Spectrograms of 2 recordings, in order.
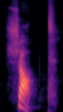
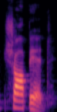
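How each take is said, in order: First: The ending is a short t sound. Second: The ending is an extra separate syllable. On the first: The speaker calls it right. "I'm saying very quickly" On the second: The speaker calls it wrong. "Notice I am not saying shop it"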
